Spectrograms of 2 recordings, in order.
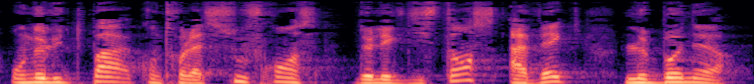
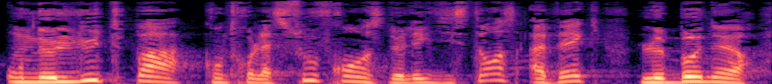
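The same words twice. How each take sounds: First: Said in the usual way. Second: Louder, pressing every word home; emphatic repeat. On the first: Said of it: "Je répète, parce que c'est hyper important". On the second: Shown as a demonstration. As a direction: hammer the point home for emphasis. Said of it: "parce que c'est hyper important".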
